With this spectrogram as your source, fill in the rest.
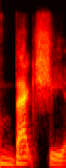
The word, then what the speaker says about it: Bakshi: Ralph Bakshi, I believe is how they pronounce it.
